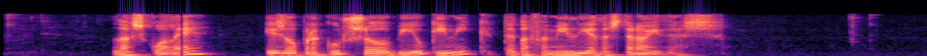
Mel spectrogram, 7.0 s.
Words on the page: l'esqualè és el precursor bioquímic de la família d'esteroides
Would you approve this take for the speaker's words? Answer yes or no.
yes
